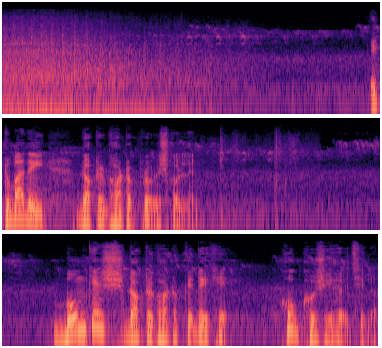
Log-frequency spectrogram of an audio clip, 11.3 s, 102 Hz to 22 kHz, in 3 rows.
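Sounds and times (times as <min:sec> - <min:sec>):
motor car engine running outside: 0:00.0 - 0:02.5
speech: 0:03.7 - 0:06.0, 0:08.1 - 0:11.3.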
